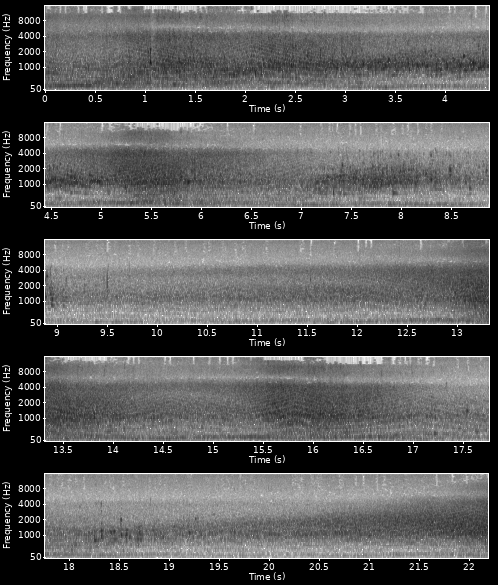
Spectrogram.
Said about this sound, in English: And it was brought to my attention when I started using hydrophones and recording underwater, in seawater in particular, because it has that rich, harmonic, but relatively muted quality. You know, how you may imagine it sounds.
